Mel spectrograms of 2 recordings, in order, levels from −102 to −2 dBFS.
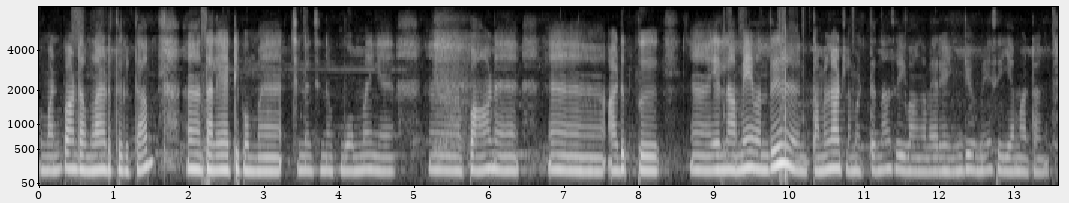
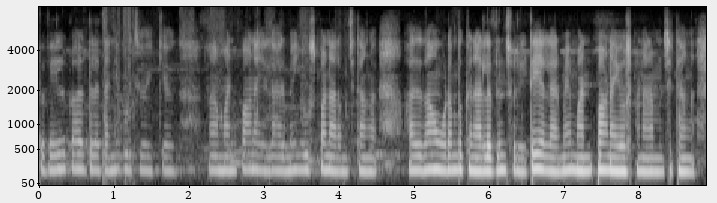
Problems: low volume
